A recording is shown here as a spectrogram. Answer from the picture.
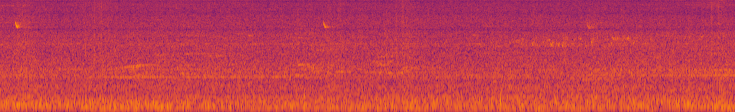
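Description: Steady low rumble of distant road traffic, with a few faint, short high chirps a couple of seconds apart.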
